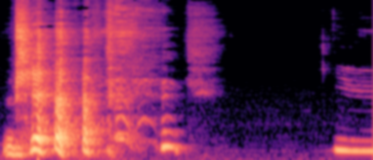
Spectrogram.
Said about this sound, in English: Okay, now turn your head and cough.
